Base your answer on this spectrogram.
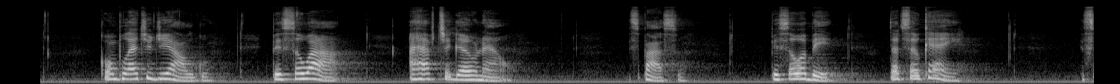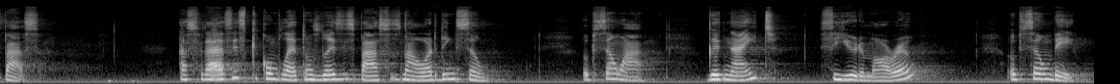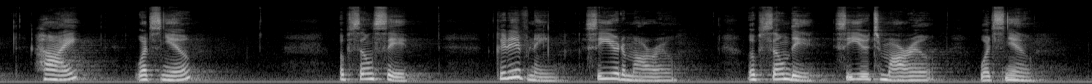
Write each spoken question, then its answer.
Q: As frases que completam os dois espaços na ordem são:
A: Se você respondeu opção A, você acertou.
